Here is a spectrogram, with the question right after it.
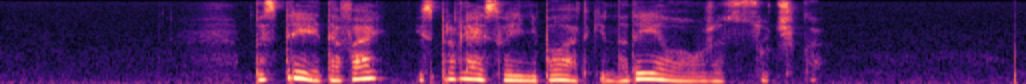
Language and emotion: Russian, angry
